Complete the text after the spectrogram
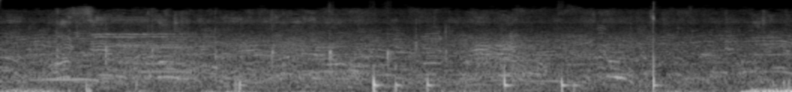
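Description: A football player shouts calls on the field, far off.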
